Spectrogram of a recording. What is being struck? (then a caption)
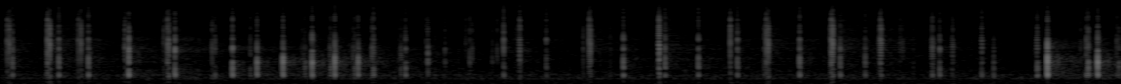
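Small cardboard box. A small, hollow pink cardboard product box for a Glamnetic nail set is held upright in one hand and tapped with long press-on fingernails. About forty quick, dry, clicky taps land in an uneven, rapid rhythm, each bright and sharp with almost no ring and no low end.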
